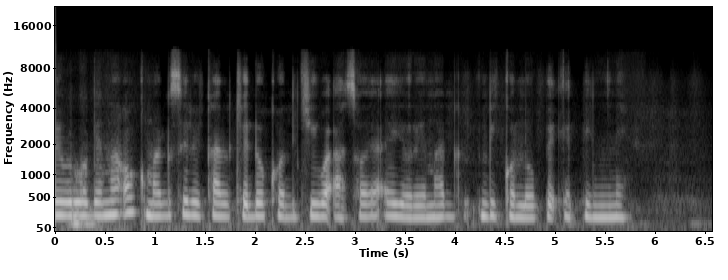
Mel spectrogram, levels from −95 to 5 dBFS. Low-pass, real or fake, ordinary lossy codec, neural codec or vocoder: 10.8 kHz; fake; none; autoencoder, 48 kHz, 32 numbers a frame, DAC-VAE, trained on Japanese speech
